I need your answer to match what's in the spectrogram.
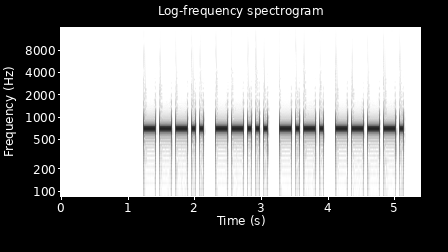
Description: Morse code, heard as a keyed tone, about 20 wpm, 700 Hz. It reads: 87C9
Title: Four Letter-Number Combinations - 20wpm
